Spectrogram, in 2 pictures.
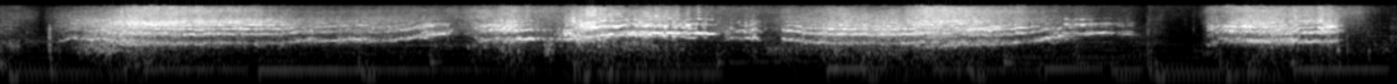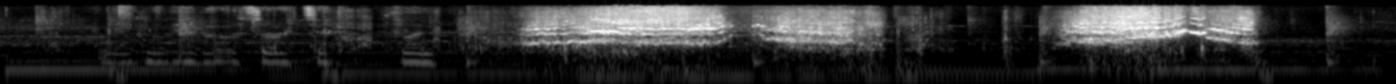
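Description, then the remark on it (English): A rubber hot water bottle is rubbed against hospital tiles in repeated bursts, making loud, wavering squeals that mimic tyres screeching in a car chase, with brief low-pitched talk between the squeaks. “This is as old as the hills, this one, and uh, every car chase you've ever heard has been a hot water bottle on kitchen tiles.”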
